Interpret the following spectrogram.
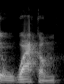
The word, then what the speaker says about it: Wacom: supposed to pronounce it I say Wacom like a whack-a-mole oh yeah welcome but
